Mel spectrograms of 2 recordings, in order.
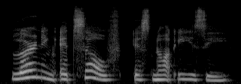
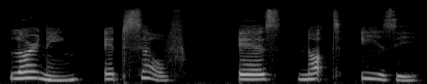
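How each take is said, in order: First: Said in the usual way. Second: Slow, clear model sentence; slow reading. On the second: Shown as a demonstration. Teacher invites the class to read along slowly. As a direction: read slowly for students to echo. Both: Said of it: "跟我慢读一遍".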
